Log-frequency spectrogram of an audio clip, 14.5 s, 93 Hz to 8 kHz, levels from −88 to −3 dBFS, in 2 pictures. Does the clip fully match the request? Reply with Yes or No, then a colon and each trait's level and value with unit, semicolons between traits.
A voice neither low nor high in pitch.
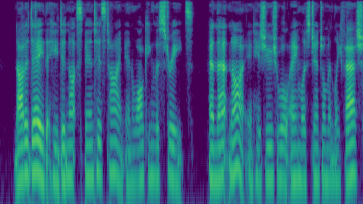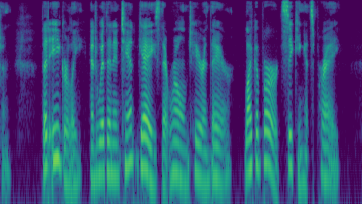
Yes: medium, 165 Hz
